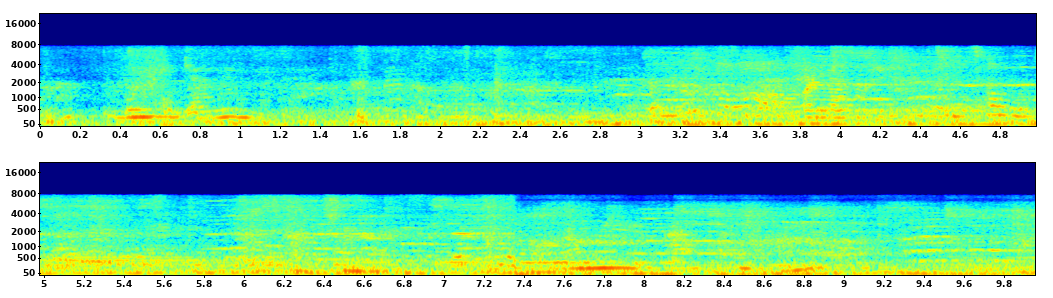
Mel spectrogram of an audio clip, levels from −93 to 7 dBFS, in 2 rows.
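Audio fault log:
7.35–9.96 s, wrong sample rate: from here to the end the audio drags and drops, running at about 0.73 times speed and roughly 5.5 semitones lower. Speed and pitch fall together with no conversion, which fits material captured at 22 kHz being played back at 16 kHz.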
